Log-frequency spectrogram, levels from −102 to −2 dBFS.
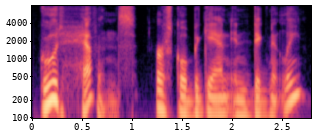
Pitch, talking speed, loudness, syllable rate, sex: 135 Hz, 105 wpm, -21 LUFS, 4.6 syllables/s, male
